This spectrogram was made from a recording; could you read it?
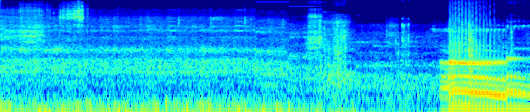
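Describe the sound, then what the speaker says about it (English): A train passes close by, a steady low rumble and rolling clatter that fills the clip, with a brief louder tonal screech or horn-like wail near the end. "Sorry about the noise. There's a train over here."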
